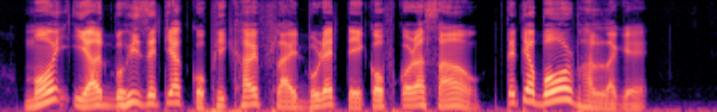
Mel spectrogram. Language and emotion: Assamese, happy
